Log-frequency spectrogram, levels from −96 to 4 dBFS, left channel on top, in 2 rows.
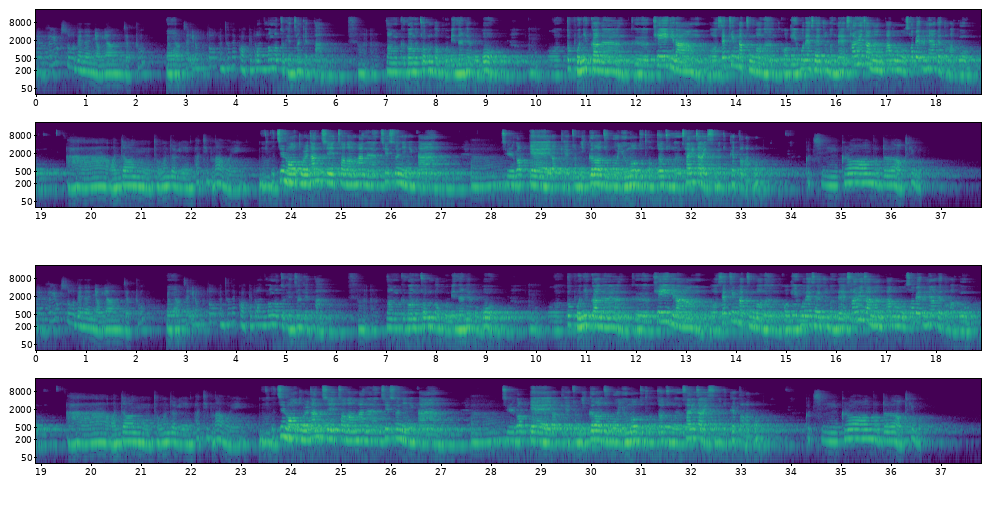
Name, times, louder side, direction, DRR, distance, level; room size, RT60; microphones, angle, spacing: voice 1, 0.0-2.2 2.6-4.7 6.4-6.9 9.8-10.1 19.5-23.8 27.6-28.6 34.3-36.6, equal, 5° left, 7 dB, 0.4 m, -37 dB
voice 2, 4.4-5.8 7.0-9.3 10.0-18.8 23.4-27.1 28.0-33.4, left 1 dB, 60° left, 4 dB, 1.5 m, -30 dB
19.5 x 9.5 x 5.0 m, 2.7 s
head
